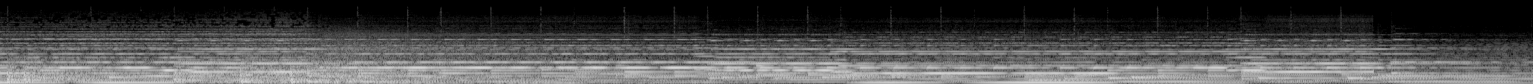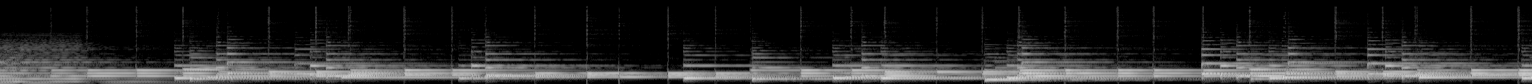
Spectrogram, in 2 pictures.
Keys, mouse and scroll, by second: 0.5 click, 1.6 click, 8.3 click, 9.7-10.0 scroll down 1, 10.2-12.1 drag, 12.2 0, 12.9-13.5 scroll up 3, 14.3 click, 14.8 right click, 16.6 click, 17.3 click, 18.0-20.4 drag, 20.2 0, 21.0-21.4 scroll down 2, 21.7-22.0 scroll up 2, 22.3 scroll down 2, 23.2 scroll up 2, 25.1 click, 27.5 click.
